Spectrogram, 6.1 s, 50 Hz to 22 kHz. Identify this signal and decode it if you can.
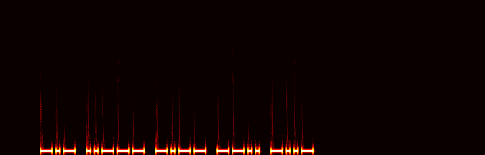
Morse code, heard as a keyed tone, about 25 wpm, 700 Hz. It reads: K2YZX
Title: USA Call Signs - 5 Characters - Repeated 3x - 25wpm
